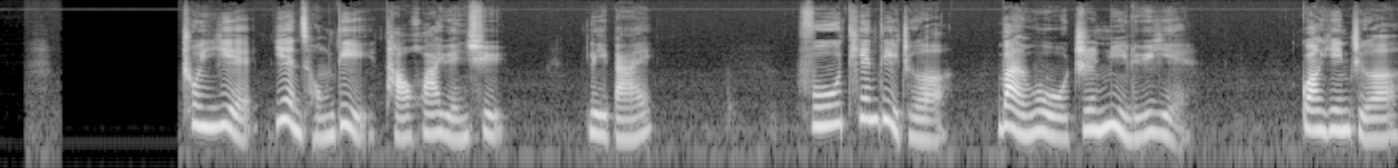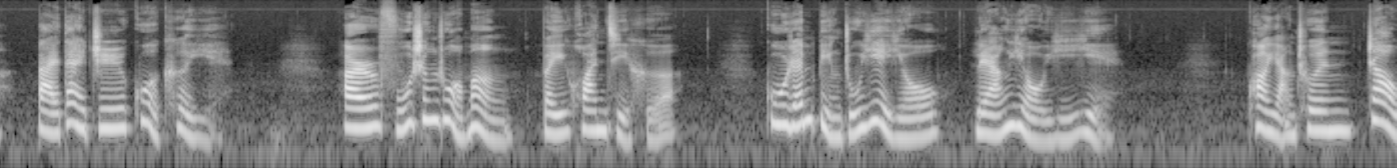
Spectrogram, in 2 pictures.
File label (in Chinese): putonghua; 春夜宴從弟桃花園序; 普通話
